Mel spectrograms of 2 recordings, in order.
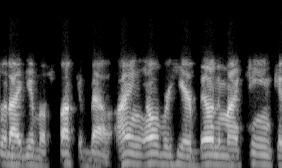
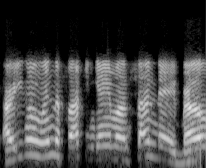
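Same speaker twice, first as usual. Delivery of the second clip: higher, fast, demanding voice; a higher, fast mock challenge to a player; challenging a player; 8 semitones higher than usual. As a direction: call him out, quick and pushy. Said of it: "I look at the guy like".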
